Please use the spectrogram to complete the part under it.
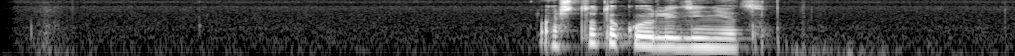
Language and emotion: Russian, neutral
